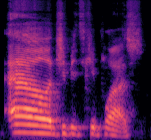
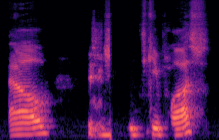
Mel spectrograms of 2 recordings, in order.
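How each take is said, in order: First: The L is run quickly into the next letters. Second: The L is pronounced clearly and distinctly. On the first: "either saying" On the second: "I pronunciate the L like"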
